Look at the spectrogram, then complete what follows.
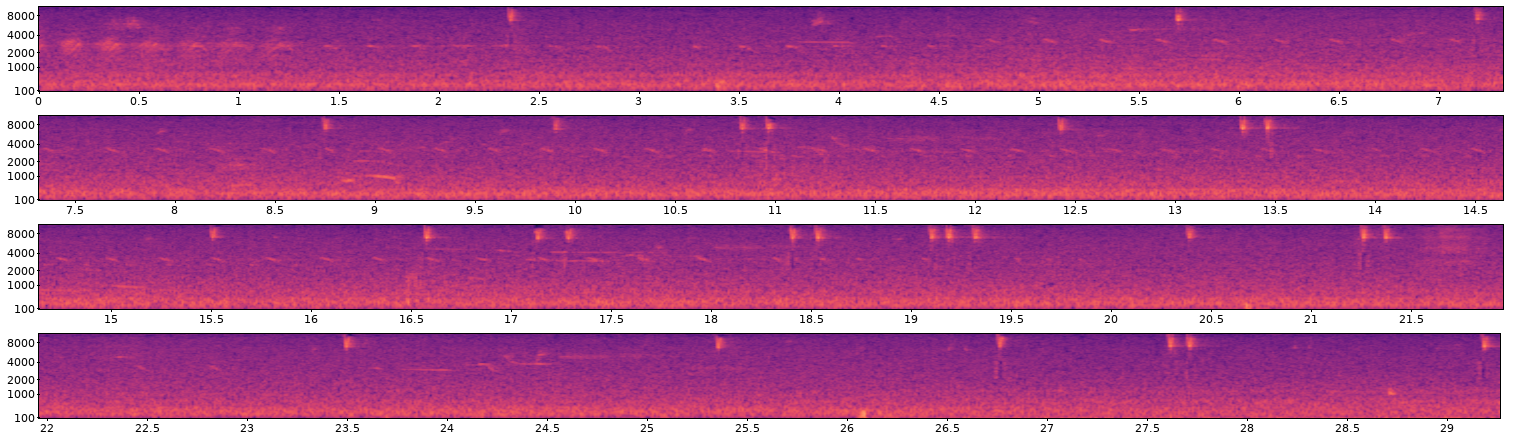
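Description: Steady outdoor background noise from the lakeshore, with scattered short, high-pitched bird chirps, single or in quick pairs, and a faint rapid trill in the first half. A low rumble comes in near the end.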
